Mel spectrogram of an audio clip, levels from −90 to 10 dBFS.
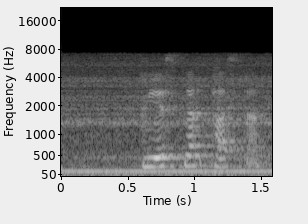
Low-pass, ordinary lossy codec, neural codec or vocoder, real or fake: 7.2 kHz; none; none; real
